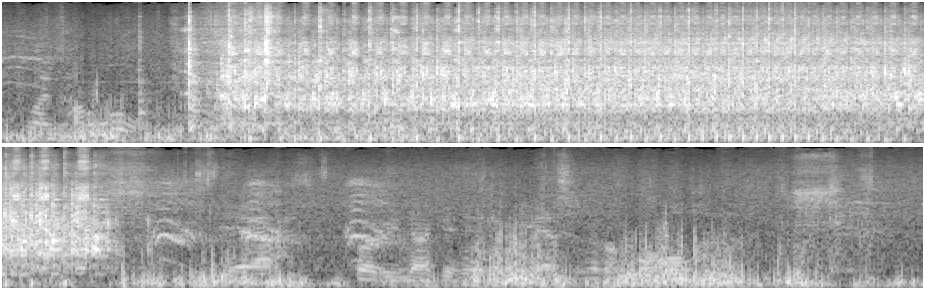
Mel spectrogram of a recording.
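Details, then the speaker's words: Vintage snowblower small single-cylinder engine (from an elderly mechanic's fleet) catches and settles into a steady, even drone with no misses or knocks, then winds down; a good running engine. "that's a good site that's a good running engine you can hear"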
